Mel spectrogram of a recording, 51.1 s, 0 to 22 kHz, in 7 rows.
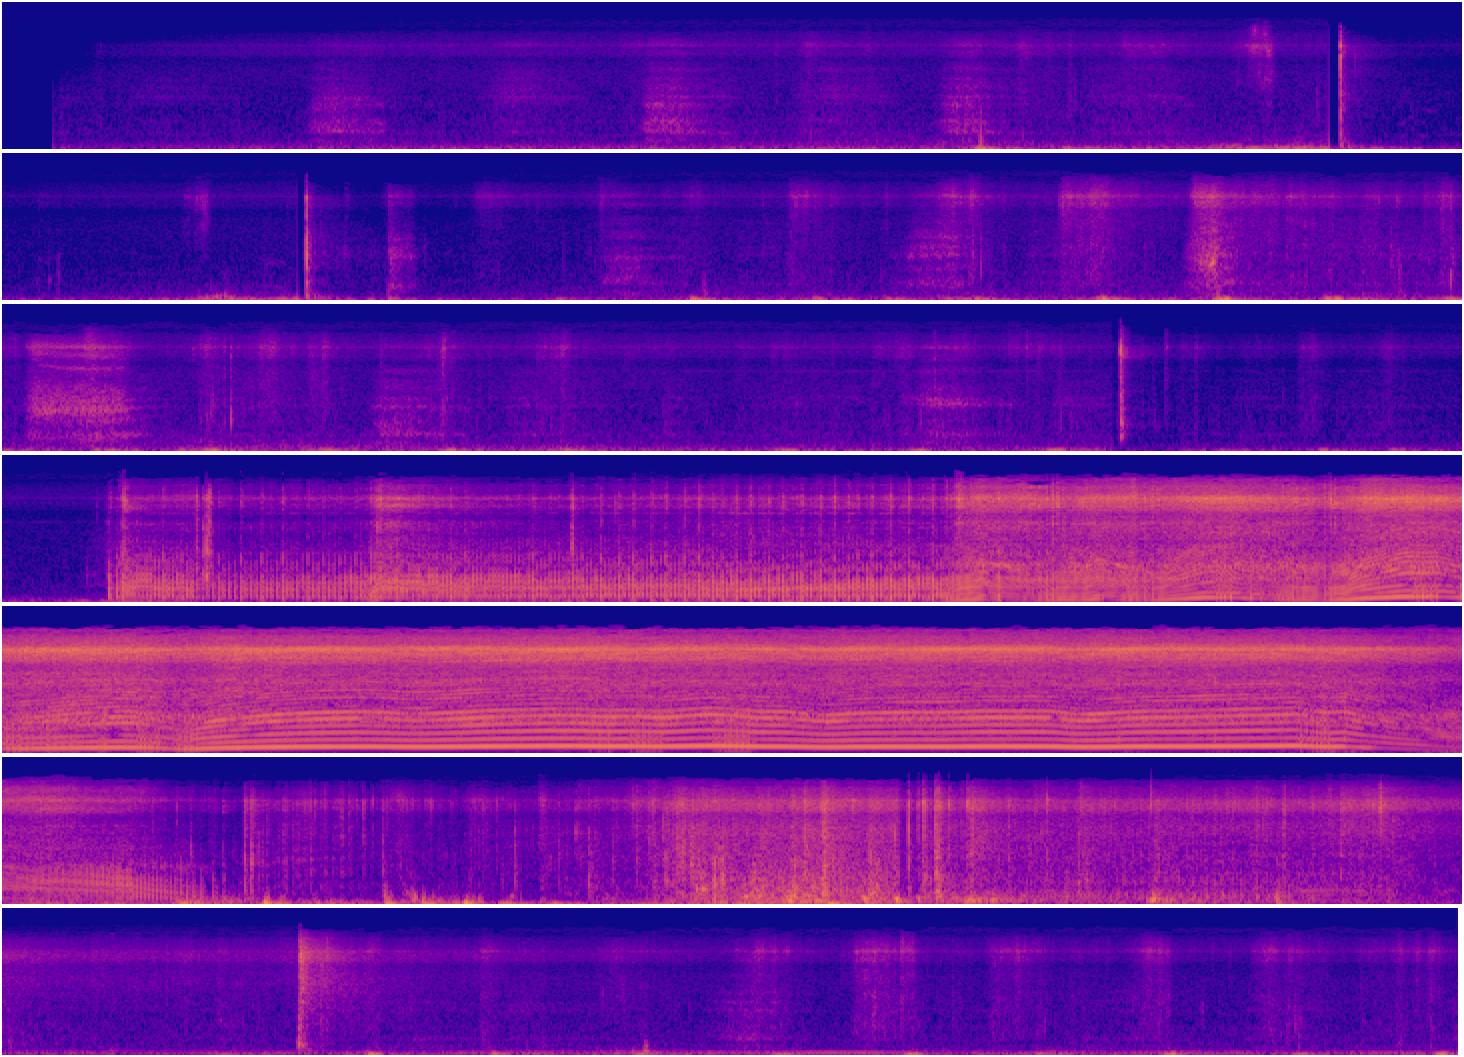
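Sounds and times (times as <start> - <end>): tree cracking and crashing: 22.4 - 30.9, 37.2 - 44.3
chainsaw cutting wood: 22.4 - 44.1.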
